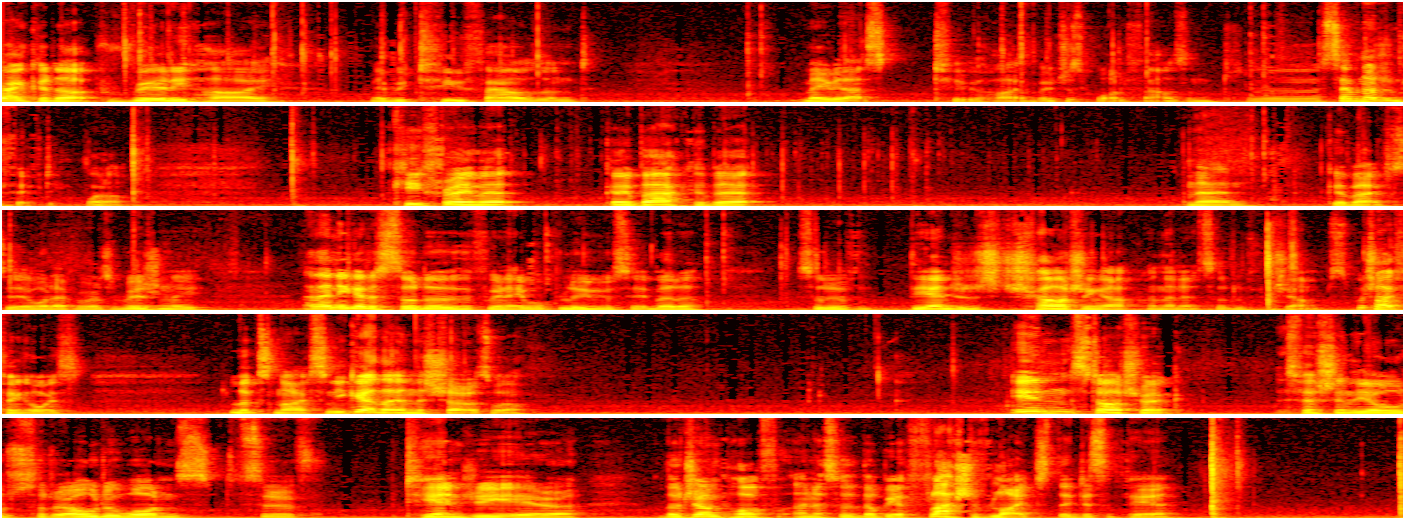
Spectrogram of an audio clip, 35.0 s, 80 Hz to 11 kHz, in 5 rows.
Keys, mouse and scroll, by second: 0.8-2.2 typing, 3.7 click, 5.2 0, 5.3 0, 6.2 click, 6.8-9.1 drag, 8.5 i, 9.6 Left, 9.8 Left, 9.9 Left, 10.1 Left, 10.2 Left, 10.3 Left, 10.5 Left, 10.6 Left, 10.8 Left, 10.9 Left, 11.1 Left, 11.2 Left, 11.3 Left, 11.5 Left, 11.6 Left, 11.8 Left, 11.9 Left, 12.0 Left, 12.1 Left, 12.3 Left, 12.4 Left, 13.3-14.8 drag, 14.7 i, 15.3 KP_0, 16.6 click, 17.5 click, 17.9 space, 20.4 space, 21.4-23.3 drag, 34.0 space.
